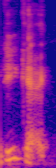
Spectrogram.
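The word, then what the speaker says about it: Dike: They wouldn't pronounce that Dyke in Africa. That's definitely DK.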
